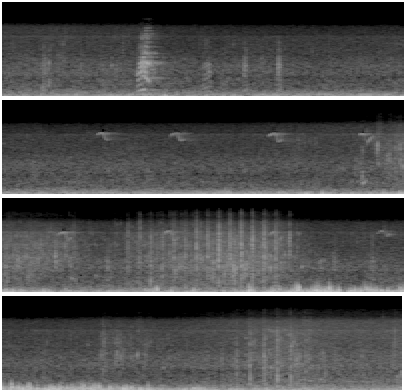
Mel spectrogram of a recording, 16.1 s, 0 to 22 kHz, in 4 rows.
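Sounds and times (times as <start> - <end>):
wind on microphone: 6.9 - 16.0
bird wings flapping: 7.8 - 11.2, 14.2 - 15.4.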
